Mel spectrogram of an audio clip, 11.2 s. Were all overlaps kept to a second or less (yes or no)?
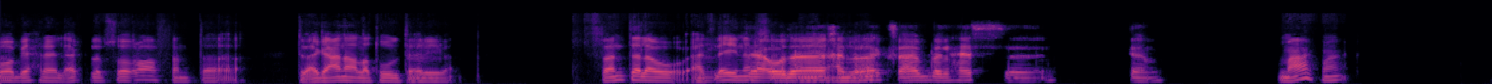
no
